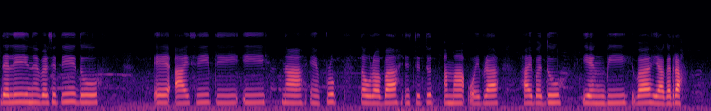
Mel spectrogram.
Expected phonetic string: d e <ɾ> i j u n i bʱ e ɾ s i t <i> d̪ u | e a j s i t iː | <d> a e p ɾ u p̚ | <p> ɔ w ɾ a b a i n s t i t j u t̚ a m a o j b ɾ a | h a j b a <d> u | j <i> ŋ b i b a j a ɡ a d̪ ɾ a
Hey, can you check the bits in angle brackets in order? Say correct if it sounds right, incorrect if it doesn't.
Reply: incorrect: l, correct, incorrect: n, incorrect: t, correct, incorrect: e

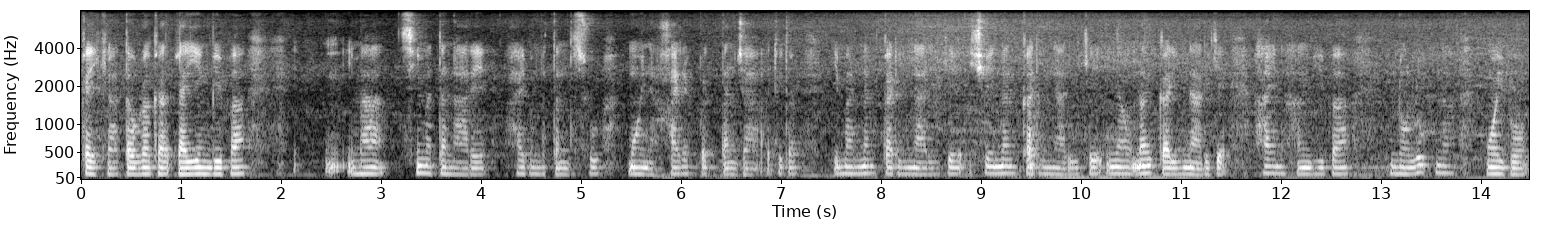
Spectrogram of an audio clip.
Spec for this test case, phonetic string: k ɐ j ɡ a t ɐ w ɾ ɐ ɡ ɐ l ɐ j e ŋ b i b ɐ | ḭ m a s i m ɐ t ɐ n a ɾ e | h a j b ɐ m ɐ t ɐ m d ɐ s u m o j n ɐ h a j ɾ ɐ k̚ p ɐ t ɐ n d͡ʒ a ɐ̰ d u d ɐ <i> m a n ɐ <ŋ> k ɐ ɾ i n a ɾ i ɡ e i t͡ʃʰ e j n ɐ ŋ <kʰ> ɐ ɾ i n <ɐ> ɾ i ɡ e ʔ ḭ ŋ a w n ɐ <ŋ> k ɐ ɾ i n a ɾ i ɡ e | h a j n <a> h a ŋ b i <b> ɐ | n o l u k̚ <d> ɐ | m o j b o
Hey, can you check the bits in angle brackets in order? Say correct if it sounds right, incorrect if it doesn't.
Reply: correct, correct, incorrect: k, incorrect: a, correct, incorrect: ɐ, correct, incorrect: n

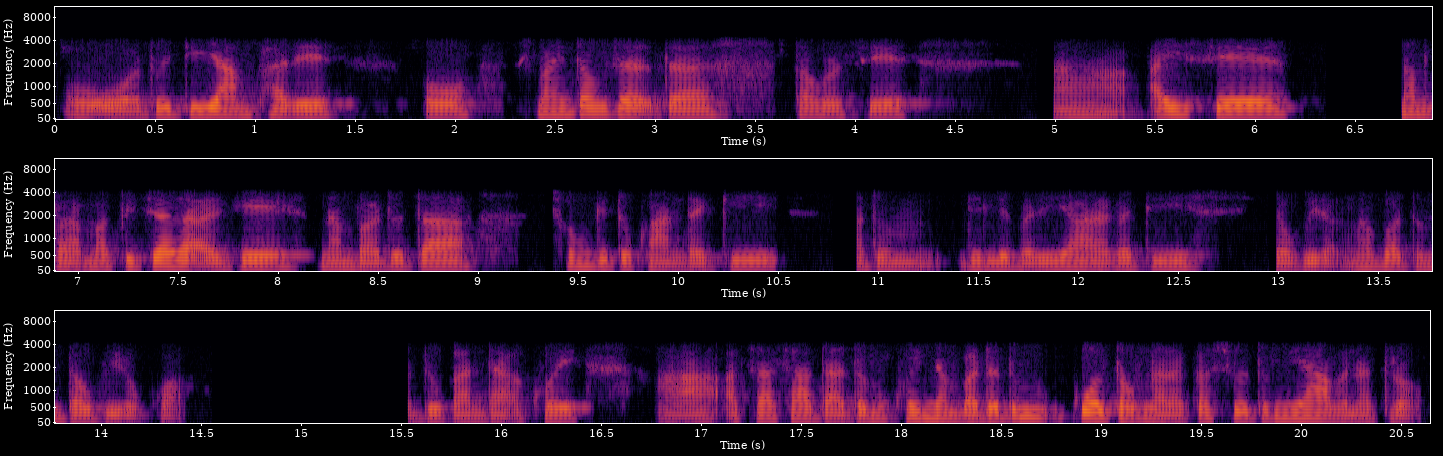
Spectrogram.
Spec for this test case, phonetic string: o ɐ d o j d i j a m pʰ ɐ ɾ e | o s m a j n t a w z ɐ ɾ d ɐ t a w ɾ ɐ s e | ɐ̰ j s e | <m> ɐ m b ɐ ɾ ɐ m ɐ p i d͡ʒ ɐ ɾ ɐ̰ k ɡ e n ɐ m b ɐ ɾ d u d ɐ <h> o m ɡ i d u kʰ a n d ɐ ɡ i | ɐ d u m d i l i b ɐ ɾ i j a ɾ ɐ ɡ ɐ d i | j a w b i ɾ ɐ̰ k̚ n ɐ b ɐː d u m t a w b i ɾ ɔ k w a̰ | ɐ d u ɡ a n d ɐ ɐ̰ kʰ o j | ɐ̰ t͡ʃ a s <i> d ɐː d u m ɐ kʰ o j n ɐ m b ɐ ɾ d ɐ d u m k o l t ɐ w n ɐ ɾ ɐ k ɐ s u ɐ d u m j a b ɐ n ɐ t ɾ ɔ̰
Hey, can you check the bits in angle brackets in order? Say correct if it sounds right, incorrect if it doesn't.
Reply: incorrect: n, incorrect: s, incorrect: a

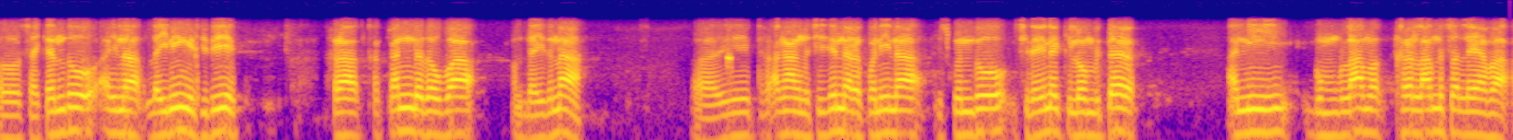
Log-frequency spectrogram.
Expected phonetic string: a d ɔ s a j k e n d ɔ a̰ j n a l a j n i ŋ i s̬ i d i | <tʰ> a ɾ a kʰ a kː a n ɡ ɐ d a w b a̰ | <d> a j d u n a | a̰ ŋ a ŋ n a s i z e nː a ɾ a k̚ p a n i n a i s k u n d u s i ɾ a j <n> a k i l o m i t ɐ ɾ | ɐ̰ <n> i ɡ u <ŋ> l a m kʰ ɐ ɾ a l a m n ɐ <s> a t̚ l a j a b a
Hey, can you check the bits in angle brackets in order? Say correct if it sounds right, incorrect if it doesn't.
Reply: incorrect: kʰ, correct, correct, correct, incorrect: m, correct

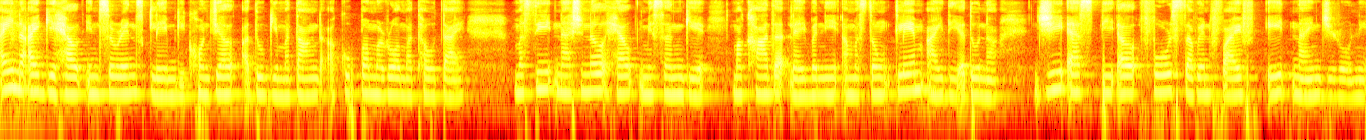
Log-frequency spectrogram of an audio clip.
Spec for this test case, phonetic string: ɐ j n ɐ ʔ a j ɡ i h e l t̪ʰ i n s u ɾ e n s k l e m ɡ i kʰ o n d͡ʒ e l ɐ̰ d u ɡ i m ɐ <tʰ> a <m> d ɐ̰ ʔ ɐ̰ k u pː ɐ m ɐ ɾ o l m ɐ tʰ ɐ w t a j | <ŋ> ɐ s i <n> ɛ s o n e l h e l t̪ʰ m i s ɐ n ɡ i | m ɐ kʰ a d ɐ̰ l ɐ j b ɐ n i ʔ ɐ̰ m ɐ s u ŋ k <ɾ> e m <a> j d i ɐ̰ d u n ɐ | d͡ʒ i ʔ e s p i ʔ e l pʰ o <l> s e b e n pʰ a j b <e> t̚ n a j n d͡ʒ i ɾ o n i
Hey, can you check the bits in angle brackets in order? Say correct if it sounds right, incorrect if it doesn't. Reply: incorrect: t, incorrect: ŋ, incorrect: m, correct, incorrect: l, correct, incorrect: ɾ, correct

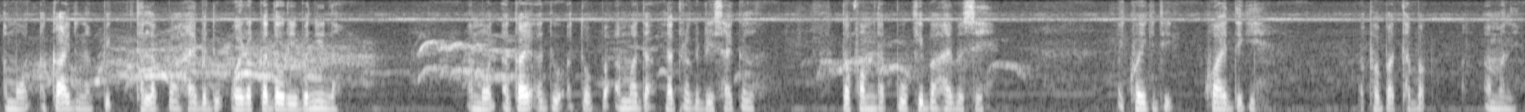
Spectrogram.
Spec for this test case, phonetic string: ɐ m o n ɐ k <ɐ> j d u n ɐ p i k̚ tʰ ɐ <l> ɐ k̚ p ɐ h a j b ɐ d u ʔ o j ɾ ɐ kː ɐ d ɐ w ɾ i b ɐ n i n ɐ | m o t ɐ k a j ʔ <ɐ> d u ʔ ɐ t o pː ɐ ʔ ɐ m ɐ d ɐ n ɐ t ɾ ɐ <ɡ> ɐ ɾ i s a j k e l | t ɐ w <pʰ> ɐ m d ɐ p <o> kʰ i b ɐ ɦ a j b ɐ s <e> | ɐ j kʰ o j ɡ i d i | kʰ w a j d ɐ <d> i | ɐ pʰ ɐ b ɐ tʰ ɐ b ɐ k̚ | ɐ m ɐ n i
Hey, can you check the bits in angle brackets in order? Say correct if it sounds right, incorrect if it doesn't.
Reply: incorrect: a, correct, correct, correct, correct, incorrect: u, correct, incorrect: ɡ

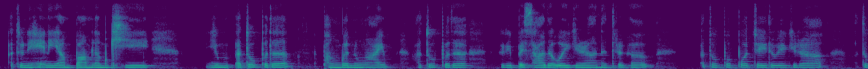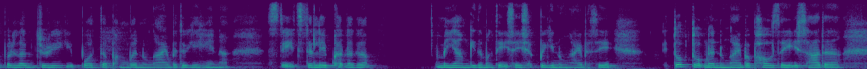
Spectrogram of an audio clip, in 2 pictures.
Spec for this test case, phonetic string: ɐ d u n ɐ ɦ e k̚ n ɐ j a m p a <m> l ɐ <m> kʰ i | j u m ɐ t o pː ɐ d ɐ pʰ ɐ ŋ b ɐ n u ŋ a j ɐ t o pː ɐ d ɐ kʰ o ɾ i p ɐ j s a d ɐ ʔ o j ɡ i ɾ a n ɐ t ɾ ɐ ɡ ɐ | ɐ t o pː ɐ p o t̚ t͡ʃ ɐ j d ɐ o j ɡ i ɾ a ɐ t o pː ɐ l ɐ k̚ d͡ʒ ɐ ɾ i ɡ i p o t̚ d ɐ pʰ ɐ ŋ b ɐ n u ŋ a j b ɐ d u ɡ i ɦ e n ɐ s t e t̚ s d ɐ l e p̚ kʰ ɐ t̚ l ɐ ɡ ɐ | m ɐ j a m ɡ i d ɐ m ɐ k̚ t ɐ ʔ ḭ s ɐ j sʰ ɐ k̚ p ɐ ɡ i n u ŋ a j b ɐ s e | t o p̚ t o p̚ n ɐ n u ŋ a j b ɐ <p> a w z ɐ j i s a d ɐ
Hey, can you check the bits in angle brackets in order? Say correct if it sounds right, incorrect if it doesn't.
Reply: correct, correct, incorrect: pʰ

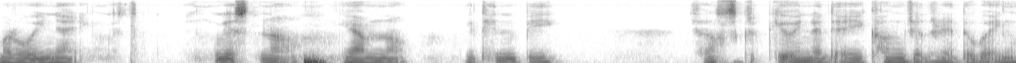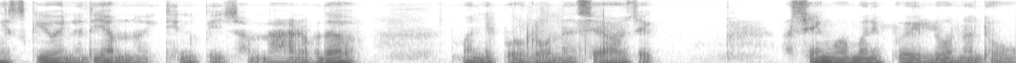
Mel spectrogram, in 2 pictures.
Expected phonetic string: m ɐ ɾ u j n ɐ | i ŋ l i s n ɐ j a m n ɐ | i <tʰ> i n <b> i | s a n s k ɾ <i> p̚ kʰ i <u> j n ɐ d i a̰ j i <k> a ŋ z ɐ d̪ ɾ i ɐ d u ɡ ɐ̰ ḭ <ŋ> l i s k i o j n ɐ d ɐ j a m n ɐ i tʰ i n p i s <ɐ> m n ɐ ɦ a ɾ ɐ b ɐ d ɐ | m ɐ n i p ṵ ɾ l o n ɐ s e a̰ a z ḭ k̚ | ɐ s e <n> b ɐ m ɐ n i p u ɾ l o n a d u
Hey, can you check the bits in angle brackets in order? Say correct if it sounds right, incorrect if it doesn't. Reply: correct, incorrect: p, correct, incorrect: o, incorrect: kʰ, correct, incorrect: a, incorrect: ŋ

